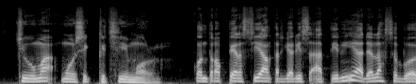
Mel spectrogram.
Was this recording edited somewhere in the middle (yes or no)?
yes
